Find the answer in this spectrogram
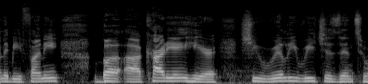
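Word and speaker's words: Kardea: uh cardia Brown Card cardier Brown sorry cardier I always say it wrong cuz cardier I'm like it's not cardier it is cardier it is cardier so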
